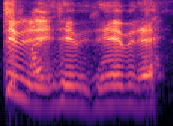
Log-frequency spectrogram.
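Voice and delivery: zombie noise. Acted. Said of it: "hear the multiple tones in that".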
